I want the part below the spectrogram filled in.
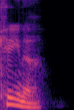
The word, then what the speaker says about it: Kena: I think it's pronounced Kena, actually, because in the last trailer, in the future, what is it, future game show or whatever, something like that, I think the person said Kena on the trailer.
